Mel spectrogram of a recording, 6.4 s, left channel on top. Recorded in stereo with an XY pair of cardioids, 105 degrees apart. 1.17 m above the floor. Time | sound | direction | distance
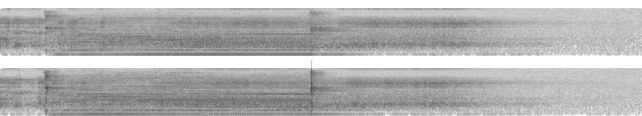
0.5 | a buzzer | 65° right | 4 m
